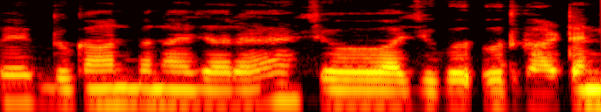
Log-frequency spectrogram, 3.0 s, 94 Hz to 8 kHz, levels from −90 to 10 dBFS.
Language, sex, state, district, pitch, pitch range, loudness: Hindi, male, Bihar, Supaul, 115 Hz, 115-120 Hz, -23 LUFS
